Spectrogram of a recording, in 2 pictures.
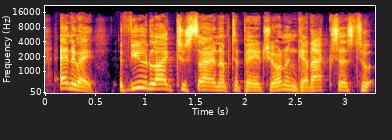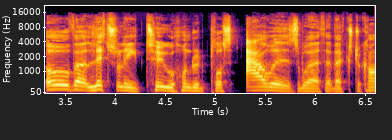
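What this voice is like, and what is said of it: Usual voice. Nothing is said of it.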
